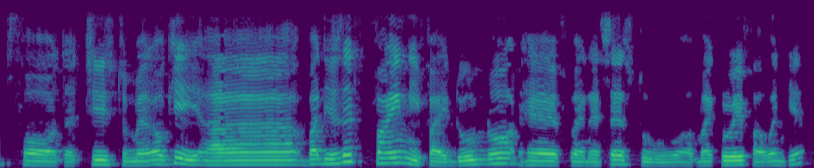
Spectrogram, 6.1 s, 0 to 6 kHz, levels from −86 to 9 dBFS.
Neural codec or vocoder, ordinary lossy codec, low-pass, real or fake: none; none; 5.4 kHz; real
